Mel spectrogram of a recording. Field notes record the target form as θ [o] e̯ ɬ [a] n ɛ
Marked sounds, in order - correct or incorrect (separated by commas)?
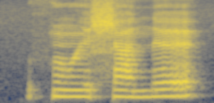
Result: incorrect, correct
